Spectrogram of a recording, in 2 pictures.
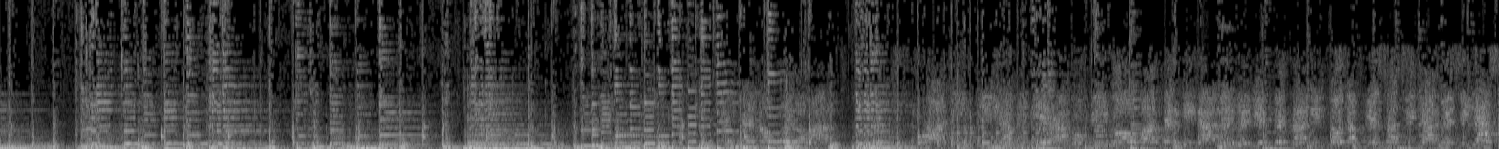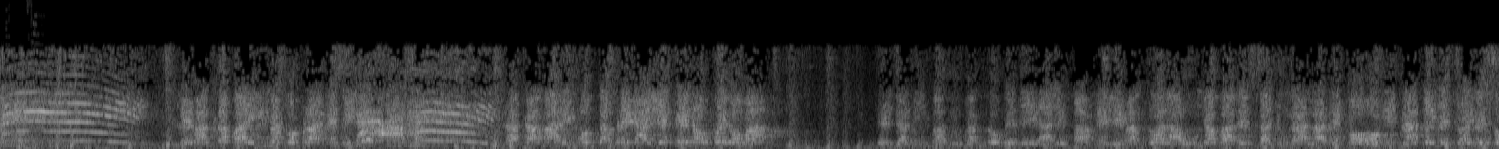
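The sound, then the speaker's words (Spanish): A carnival murga group of young people from Olivenza, Los Cambayotas, sings loudly in chorus over steady drums, many voices blending; midway the percussion drops away and the singers carry on with swooping, sliding vocal lines. “De fondo suenan los cambayotas, esta murga oliventina de gente joven que vienen con ganas de comerse el López cada año y casi casi que lo consiguen.”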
